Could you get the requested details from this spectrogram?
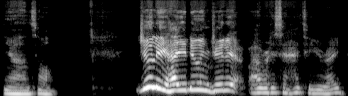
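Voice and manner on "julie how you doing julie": calling out. Real, not acted. Greeting a viewer again.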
